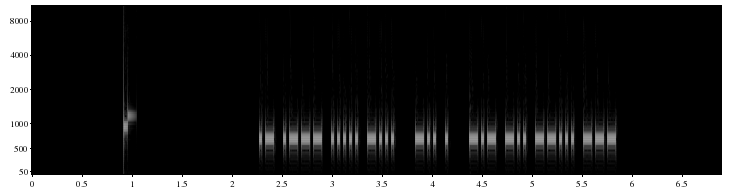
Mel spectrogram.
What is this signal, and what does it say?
Morse code, heard as a keyed tone, about 40 wpm, 700 Hz. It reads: AJ5B DE KD7O
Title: USA Callsign DE Callsign - 4 Characters - 40wpm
